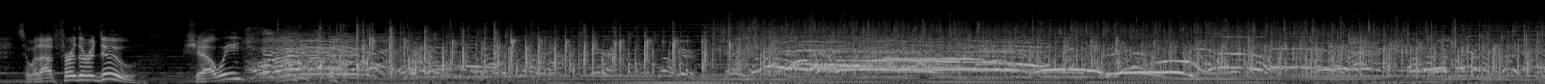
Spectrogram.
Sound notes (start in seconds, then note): 2.7 group cheering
